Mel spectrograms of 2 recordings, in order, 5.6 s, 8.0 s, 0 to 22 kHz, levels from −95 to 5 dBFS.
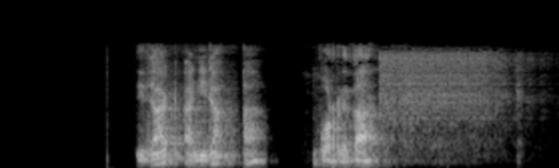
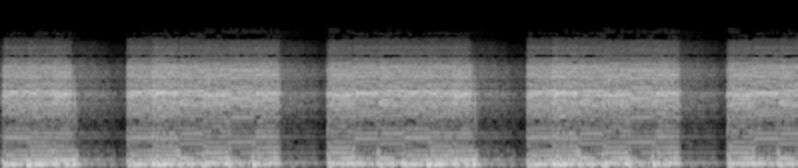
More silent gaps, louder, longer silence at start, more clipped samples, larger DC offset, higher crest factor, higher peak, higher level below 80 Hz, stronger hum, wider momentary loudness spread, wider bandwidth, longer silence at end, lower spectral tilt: first, 2.88-2.99 s vs none; second, -28 LUFS vs -16 LUFS; first, 1.35 s vs 0 s; neither; neither; first, 22 dB vs 16 dB; second, -8 dBFS vs -2 dBFS; second, -66 dBFS vs -36 dBFS; neither; first, 17 LU vs 11 LU; about the same, 7.8 kHz vs 8.4 kHz; first, 0.4 s vs 0 s; about the same, -5 dB/octave vs -5 dB/octave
